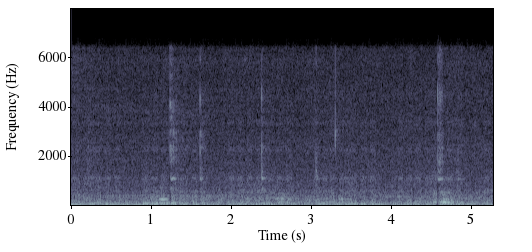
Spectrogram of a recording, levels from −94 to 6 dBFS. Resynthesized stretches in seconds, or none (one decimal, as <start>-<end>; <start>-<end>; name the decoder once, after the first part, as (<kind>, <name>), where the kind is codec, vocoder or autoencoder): 0.0-3.2 (vocoder, BigVGAN v2)

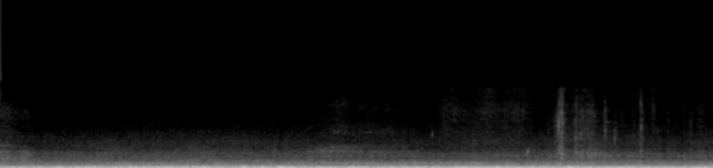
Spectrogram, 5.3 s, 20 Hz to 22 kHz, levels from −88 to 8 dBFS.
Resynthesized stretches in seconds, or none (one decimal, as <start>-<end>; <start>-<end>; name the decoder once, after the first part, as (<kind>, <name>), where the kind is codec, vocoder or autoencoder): 1.7-3.6 (vocoder, BigVGAN v2)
